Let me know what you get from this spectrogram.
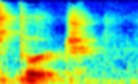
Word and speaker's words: brooch: Brooch. Isn't it brooch? – It's brooch.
